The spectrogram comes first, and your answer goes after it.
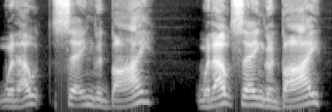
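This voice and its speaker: A protective pony father from a storybook drama, voiced by a man. He is plain-spoken and caring, with a bright voice recorded very dry. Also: a little high, slow pace, no room sound, voice pushed up, heavily acted. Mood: upset, disbelieving.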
